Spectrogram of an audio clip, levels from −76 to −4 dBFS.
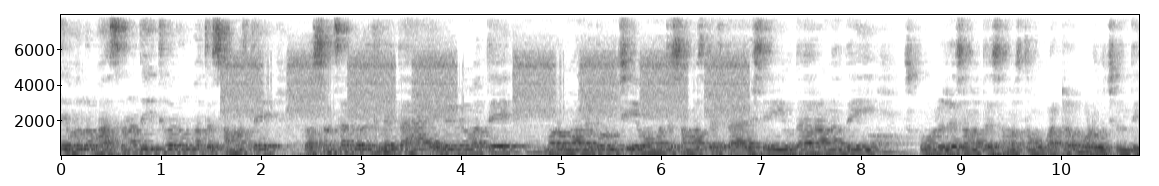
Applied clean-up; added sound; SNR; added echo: none; Guitar; 13 dB; reverberation time 0.3 s.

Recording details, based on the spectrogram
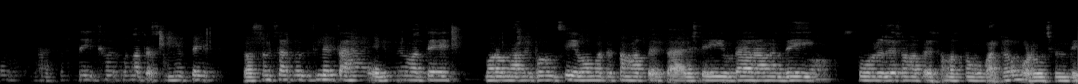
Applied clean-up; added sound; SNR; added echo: neural mask model DeepFilterNet 3.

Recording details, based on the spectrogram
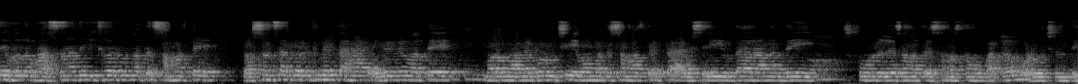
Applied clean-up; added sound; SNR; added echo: neural separator model SepFormer DNS4.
